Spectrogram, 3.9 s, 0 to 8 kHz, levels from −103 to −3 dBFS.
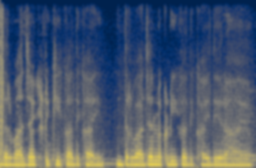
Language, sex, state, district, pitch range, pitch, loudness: Hindi, female, Uttar Pradesh, Lalitpur, 170-180 Hz, 175 Hz, -16 LUFS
